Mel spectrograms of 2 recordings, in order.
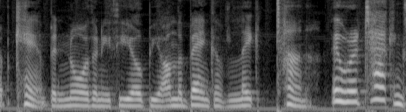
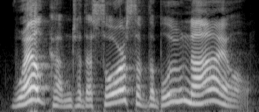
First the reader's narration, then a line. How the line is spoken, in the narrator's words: he shouted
